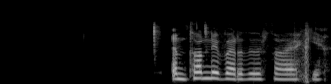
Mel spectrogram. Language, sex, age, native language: Icelandic, female, 10, Icelandic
